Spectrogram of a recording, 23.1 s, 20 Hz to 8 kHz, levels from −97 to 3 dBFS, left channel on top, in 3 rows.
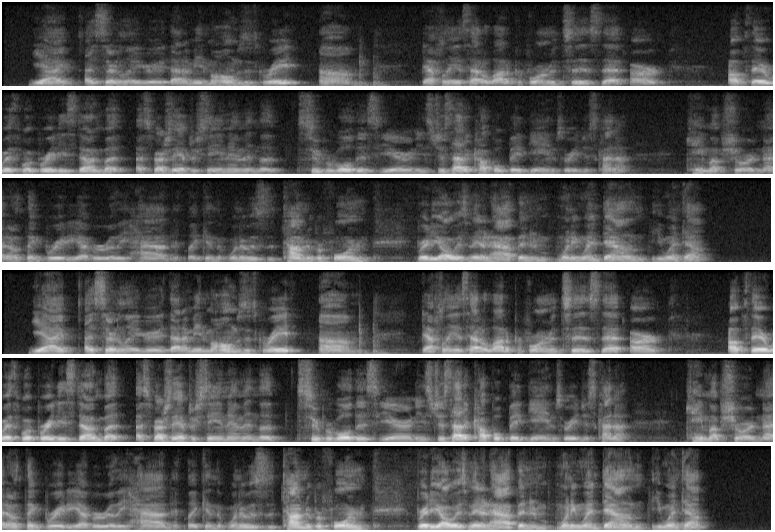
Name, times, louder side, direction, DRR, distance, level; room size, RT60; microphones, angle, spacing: voice 1, 0.3-3.9 4.2-6.6 7.3-13.9 14.6-22.4, right 5 dB, 85° right, 0.4 m, -25 dB
2.9 x 2.3 x 2.2 m
head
